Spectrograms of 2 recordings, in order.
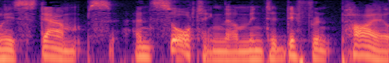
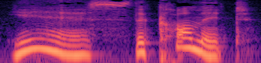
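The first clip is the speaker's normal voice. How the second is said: anxious; 8 semitones higher, slower than usual. Acted. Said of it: "said Moomin Mamma anxiously".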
